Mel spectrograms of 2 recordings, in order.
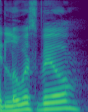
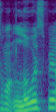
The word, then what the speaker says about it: Louisville: Say Louisville, please. Brother Lewis Lewisville. Am I not saying it right?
